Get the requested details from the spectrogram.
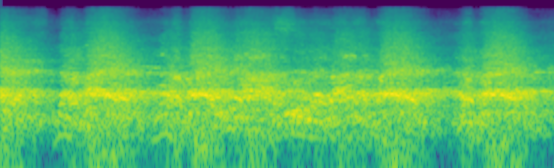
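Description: Hands clap rhythmically in a crowd.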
